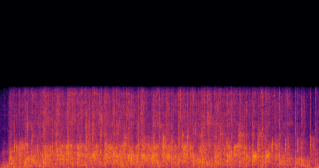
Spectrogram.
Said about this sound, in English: and I guess they're not here, but let's clap for them.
